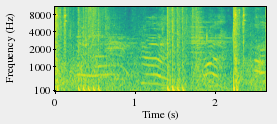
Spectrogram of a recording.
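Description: Gunfire in Far Cry 5: a few quick bursts of shots in clusters near the start, middle and end, mixed with game effects and some voice sounds in between.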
